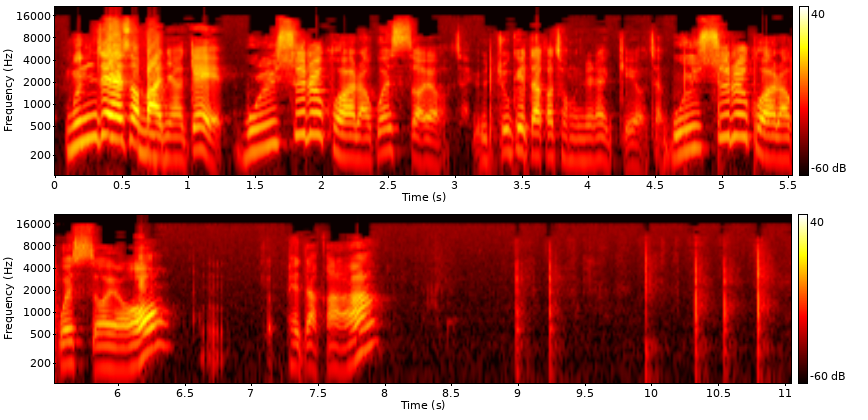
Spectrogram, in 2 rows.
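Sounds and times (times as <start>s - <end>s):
writing tool tapping: 8.9s - 11.0s.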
